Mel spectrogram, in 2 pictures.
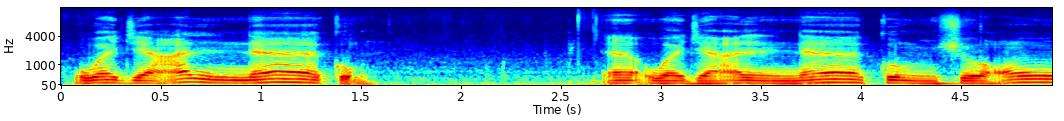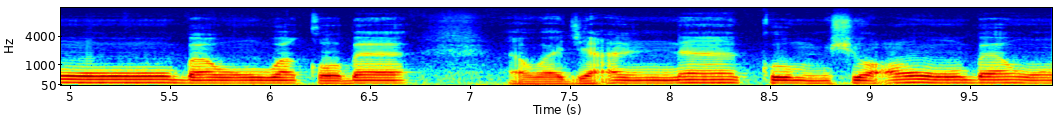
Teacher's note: Waja'alnakum syu'uban, mim mati bertemu dengan shin, yang mana kena baca jelas. Izhar syafawi.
